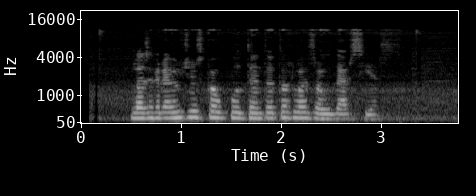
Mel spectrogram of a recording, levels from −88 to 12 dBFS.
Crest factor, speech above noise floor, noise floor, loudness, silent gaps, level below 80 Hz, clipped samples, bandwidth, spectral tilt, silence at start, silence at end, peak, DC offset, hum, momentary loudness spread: 18 dB; 28 dB; -55 dBFS; -28 LUFS; none; -72 dBFS; under 0.1%; 11.5 kHz; -7.5 dB/octave; 0.5 s; 0.8 s; -10 dBFS; under 0.1%; none; 10 LU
